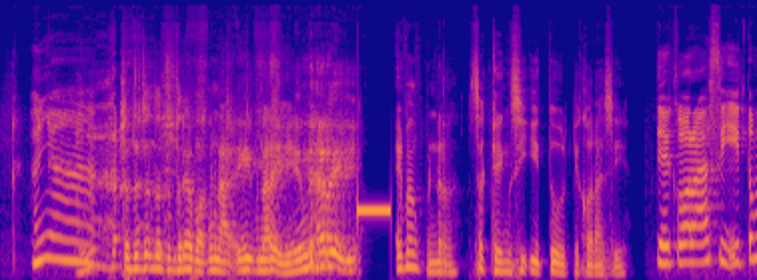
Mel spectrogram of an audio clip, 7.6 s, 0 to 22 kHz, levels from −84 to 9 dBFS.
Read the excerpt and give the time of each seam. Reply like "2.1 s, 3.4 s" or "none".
3.7 s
